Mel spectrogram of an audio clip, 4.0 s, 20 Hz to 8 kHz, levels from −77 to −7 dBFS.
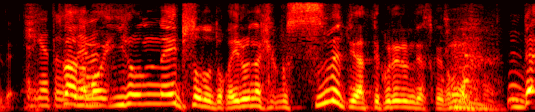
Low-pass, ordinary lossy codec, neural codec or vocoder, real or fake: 7.2 kHz; none; none; real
